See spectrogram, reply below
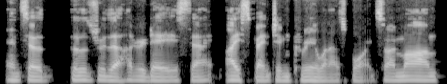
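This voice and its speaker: A man's voice: low-pitched, level tone, moderate pace, no room sound, studio quality. A middle-aged man with a Californian American accent, co-hosting a podcast and telling personal stories conversationally. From Los Angeles area, United States. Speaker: podcast co-host.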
